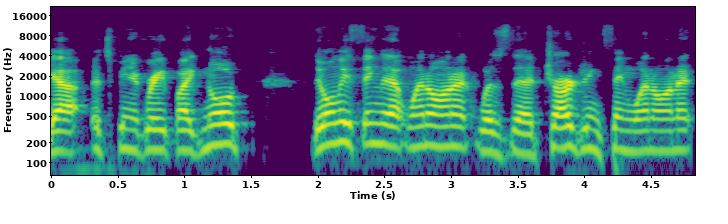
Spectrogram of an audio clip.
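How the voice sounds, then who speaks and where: A man talks with an unremarkable speaking voice. His intonation is fairly even and his pace moderate. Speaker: biker meetup host. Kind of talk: casual chat. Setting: video call.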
